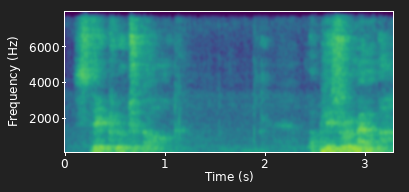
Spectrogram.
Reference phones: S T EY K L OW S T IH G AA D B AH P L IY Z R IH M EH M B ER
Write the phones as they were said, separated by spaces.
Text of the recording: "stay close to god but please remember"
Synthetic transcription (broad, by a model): S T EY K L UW T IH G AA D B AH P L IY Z R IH M EH M B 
